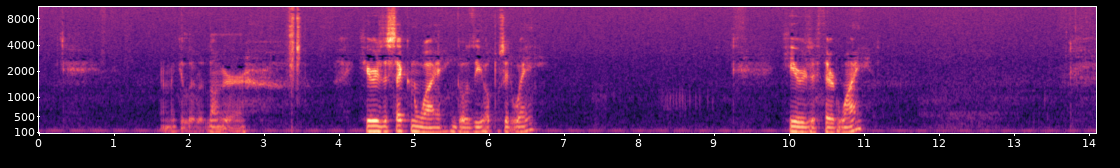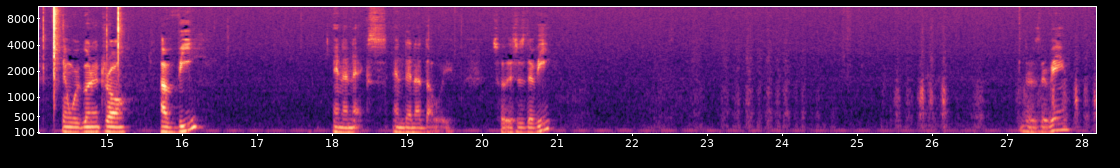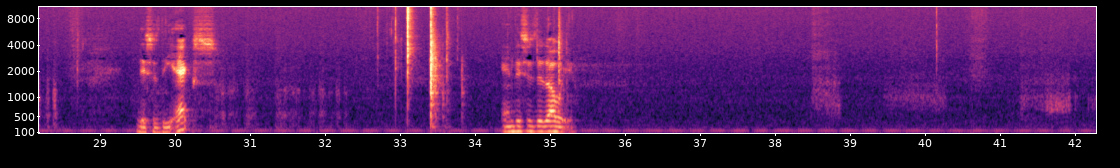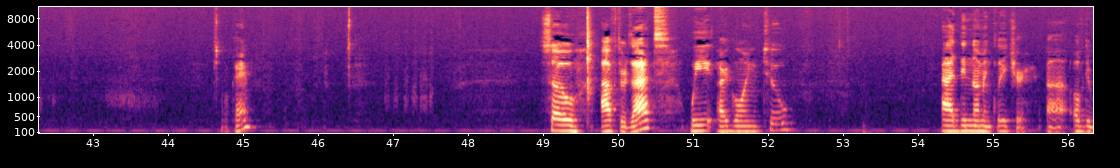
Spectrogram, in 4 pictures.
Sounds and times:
Speech: 1.6 - 2.8, 4.3 - 6.8, 10.0 - 11.1, 14.4 - 16.4, 18.0 - 21.0, 27.2 - 27.9, 29.5 - 30.7, 34.4 - 35.4, 44.7 - 45.3, 49.0 - 52.4, 54.3 - 56.3.

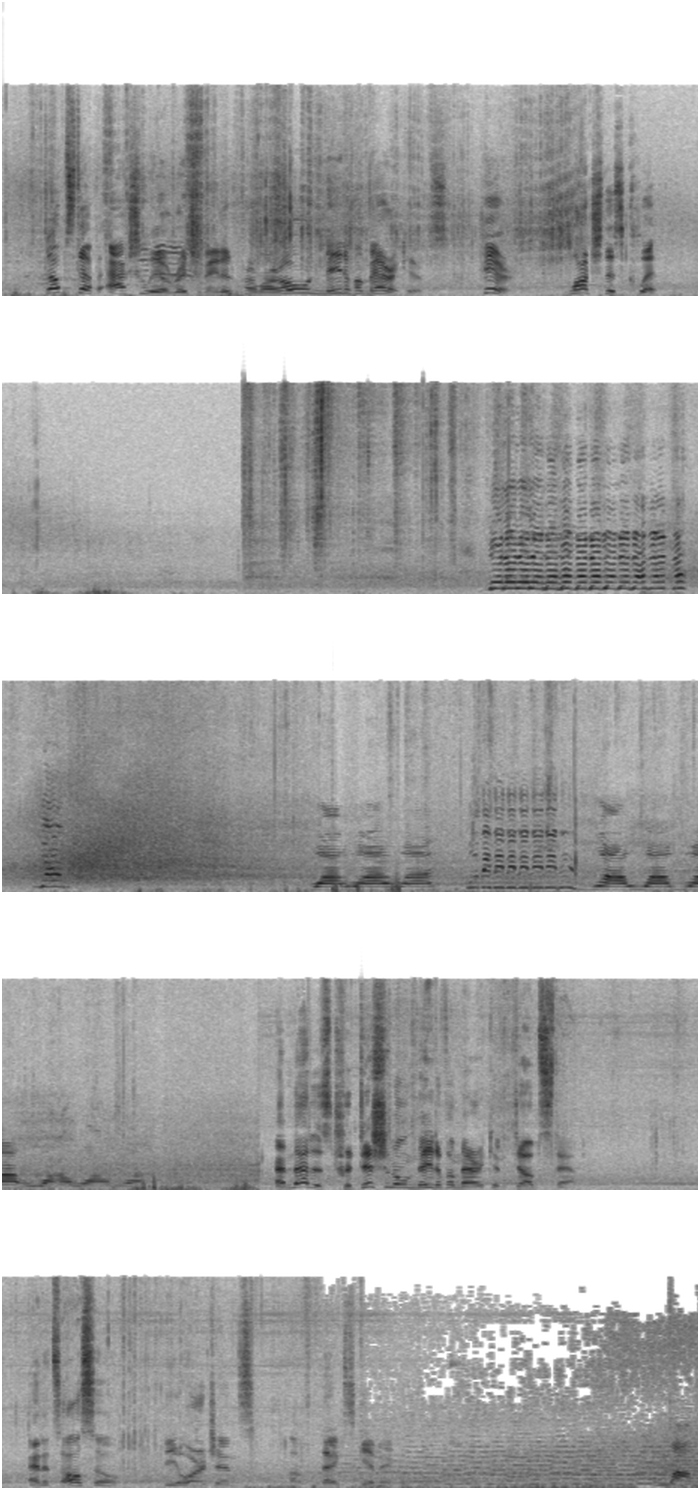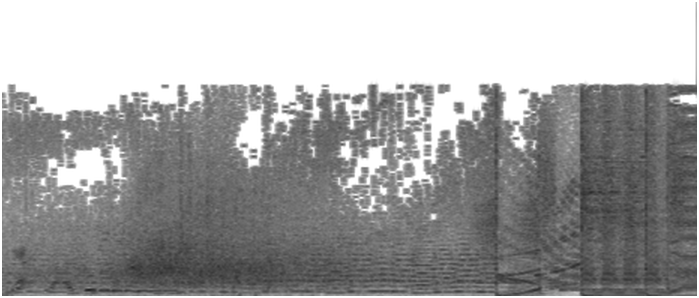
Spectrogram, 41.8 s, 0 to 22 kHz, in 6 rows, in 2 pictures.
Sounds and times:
Speech: 0.4 - 6.6, 17.0 - 22.4, 23.6 - 26.6, 28.1 - 31.8.

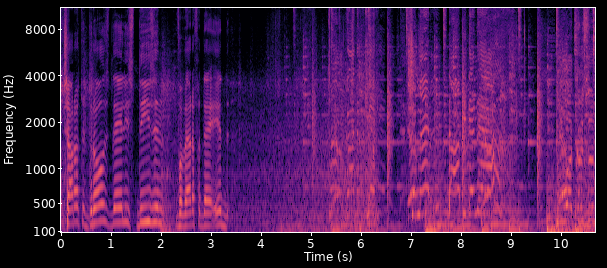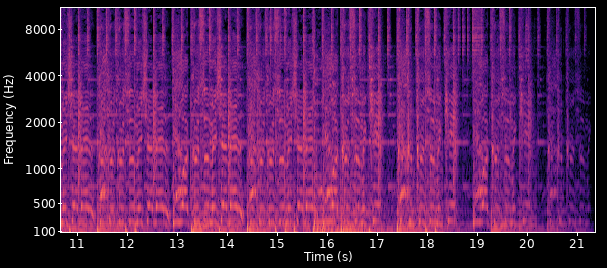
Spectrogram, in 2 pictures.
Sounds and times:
Music: 4.3 - 21.3.

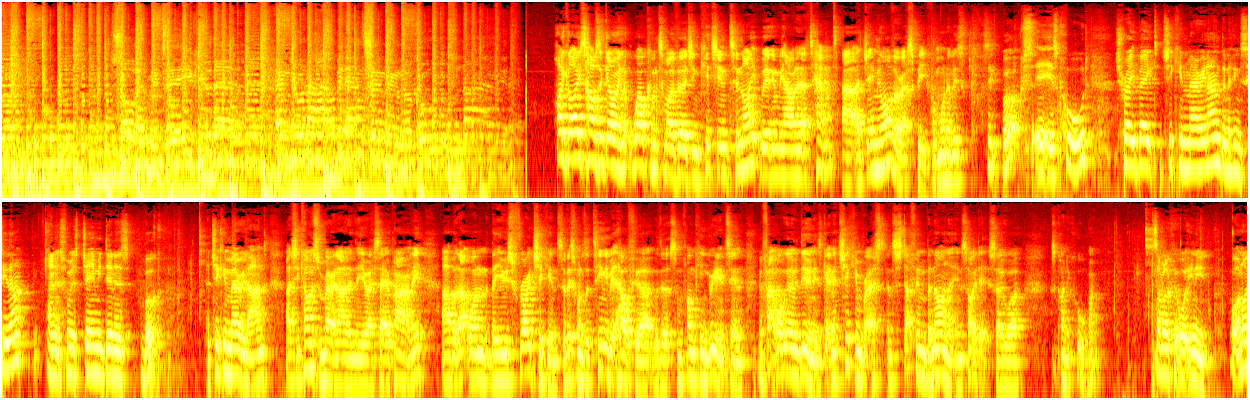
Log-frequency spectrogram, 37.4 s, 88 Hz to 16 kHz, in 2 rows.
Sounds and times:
Speech: 8.3 - 35.2, 35.9 - 37.3.

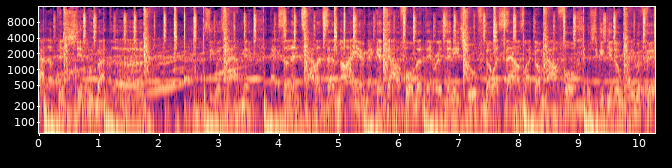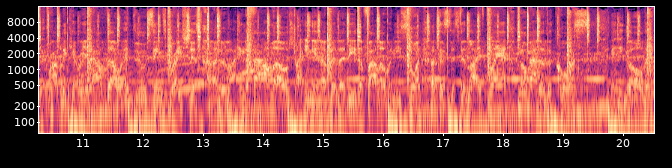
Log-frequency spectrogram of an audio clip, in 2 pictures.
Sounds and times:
Music: 0.0 - 20.5.

